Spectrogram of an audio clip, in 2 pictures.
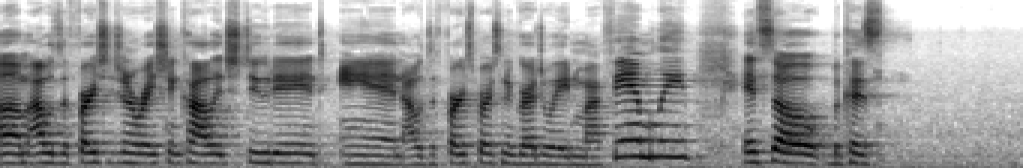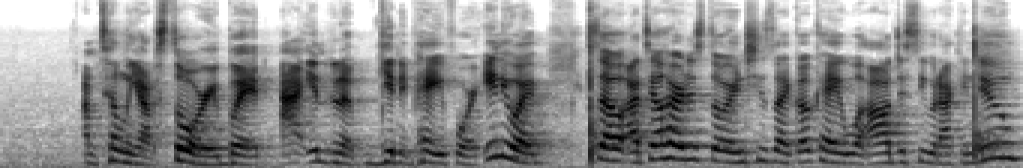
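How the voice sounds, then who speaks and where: A woman speaks at a medium pitch and a very fast pace. Her intonation is lively. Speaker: faith vlogger. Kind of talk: casual testimony. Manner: animated.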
